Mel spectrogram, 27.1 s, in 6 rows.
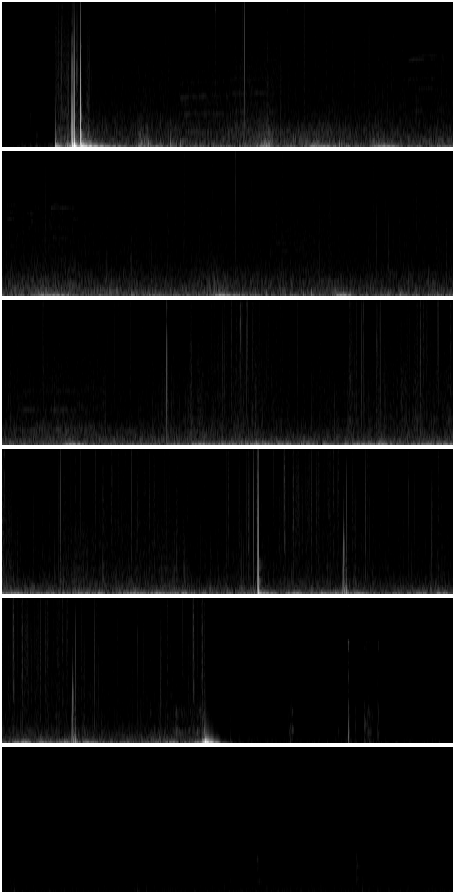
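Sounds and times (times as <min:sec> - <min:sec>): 
vinyl record noise: 0:00.6 - 0:20.3.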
